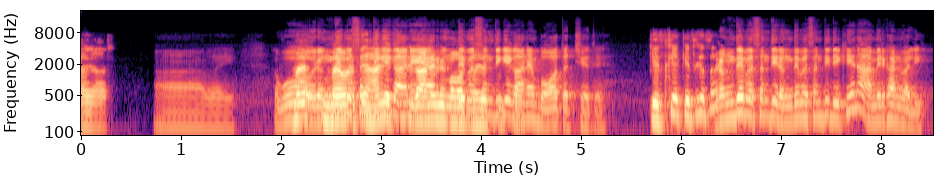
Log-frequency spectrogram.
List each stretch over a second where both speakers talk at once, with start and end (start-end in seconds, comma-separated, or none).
2.1-4.5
